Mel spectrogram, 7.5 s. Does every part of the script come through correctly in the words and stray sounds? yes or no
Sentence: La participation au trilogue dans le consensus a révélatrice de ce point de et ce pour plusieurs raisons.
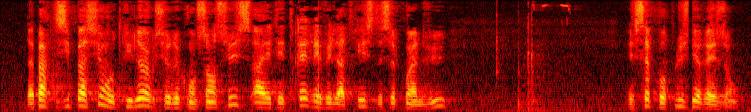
no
